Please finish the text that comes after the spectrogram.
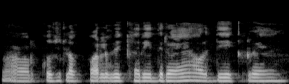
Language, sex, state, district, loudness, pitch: Hindi, male, Jharkhand, Sahebganj, -20 LUFS, 160 Hz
